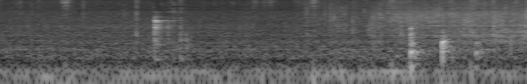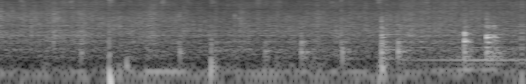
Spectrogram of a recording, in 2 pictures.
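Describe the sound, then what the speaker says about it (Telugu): Ginger garlic paste sizzles in hot oil in a pan of ridge gourd curry, a steady frying hiss punctuated by scattered scrapes and clinks of a spoon stirring against the pan. "ఇప్పుడు మనం అల్లం వెల్లుల్లి పేస్ట్ వేసుకోవాలి"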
